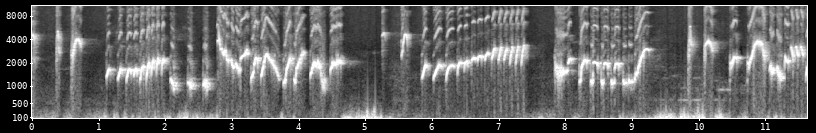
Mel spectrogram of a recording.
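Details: White-rumped shama in full, vigorous song, played as a lure to stir a silent caged bird into singing: loud, rapidly varied whistles, rising slurs and chattering trills. Short broadband rustling bursts sound between phrases.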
